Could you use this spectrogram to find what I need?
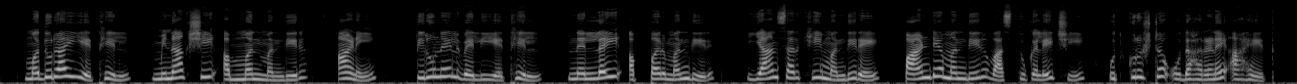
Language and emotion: Marathi, neutral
